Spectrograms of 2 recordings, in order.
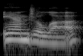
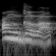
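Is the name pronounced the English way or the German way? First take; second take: English; German. First: The name has an English pronunciation. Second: The name has a German pronunciation. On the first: "in English, her name is Angela" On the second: "in German, I call her Angela because that's how you say it in German"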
